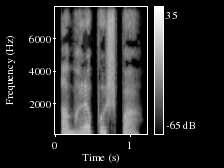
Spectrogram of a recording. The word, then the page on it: ಅಭ್ರಪುಷ್ಪ: abhrapuṣpa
